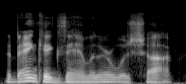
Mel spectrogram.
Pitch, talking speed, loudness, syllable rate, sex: 110 Hz, 160 wpm, -18 LUFS, 5.4 syllables/s, male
